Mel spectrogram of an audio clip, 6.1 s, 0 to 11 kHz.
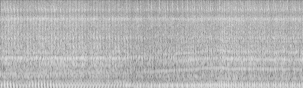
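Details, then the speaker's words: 1956 Gravely L single-cylinder engine, after reassembly with the air cleaner hose on and the carburetor readjusted: fast, lumpy thumping with slight speed drift; it runs somewhat better but still rough, and the owner suspects the valves and plans a top-end teardown. "well it's a little bit better I have a feeling something going on with the valves"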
